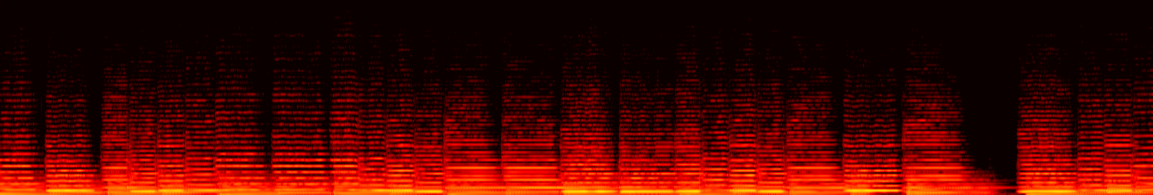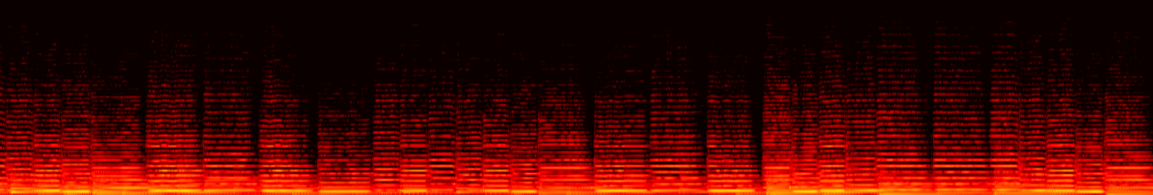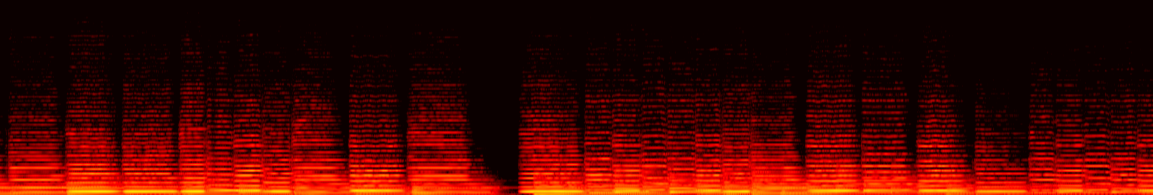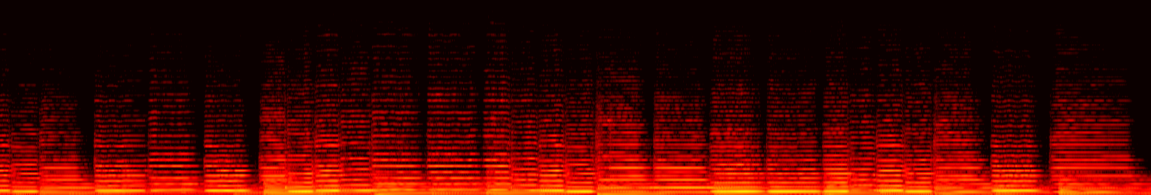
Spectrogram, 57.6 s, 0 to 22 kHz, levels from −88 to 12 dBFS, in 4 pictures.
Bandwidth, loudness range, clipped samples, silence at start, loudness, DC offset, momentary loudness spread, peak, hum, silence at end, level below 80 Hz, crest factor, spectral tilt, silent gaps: 12 kHz; 5 LU; under 0.1%; 0 s; -27 LUFS; under 0.1%; 10 LU; -12 dBFS; none; 0 s; -64 dBFS; 14 dB; -5 dB/octave; none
